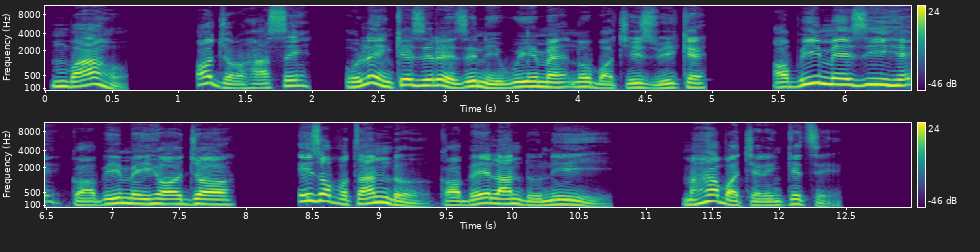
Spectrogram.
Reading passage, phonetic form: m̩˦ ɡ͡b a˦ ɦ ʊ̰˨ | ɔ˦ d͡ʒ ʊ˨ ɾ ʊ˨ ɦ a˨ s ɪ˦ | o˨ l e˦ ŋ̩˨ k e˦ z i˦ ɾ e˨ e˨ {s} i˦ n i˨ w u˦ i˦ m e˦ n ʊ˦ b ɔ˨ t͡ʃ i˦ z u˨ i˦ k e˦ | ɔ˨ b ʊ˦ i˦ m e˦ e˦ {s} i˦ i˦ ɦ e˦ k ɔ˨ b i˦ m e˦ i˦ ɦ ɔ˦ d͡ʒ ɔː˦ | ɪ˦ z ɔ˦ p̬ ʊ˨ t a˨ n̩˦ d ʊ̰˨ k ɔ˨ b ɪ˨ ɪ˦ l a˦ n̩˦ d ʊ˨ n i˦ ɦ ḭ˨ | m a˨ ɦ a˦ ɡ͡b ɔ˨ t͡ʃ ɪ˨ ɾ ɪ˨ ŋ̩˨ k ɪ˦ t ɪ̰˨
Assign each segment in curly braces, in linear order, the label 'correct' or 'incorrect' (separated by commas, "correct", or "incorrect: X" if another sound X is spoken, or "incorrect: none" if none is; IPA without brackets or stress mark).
incorrect: z, incorrect: z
